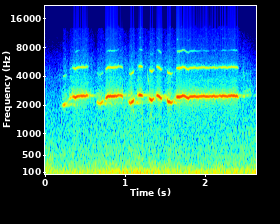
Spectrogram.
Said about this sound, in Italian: lei ha trovato lavoro come una specie di badante dell'epoca, aiuto sarta, cameriere, eccetera, da Ugo Tognazzi, che è un sarto bravissimo ma sordo muto, che quindi parla fischiando e a gesti.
